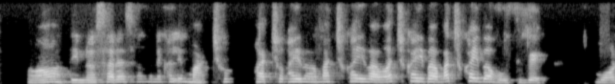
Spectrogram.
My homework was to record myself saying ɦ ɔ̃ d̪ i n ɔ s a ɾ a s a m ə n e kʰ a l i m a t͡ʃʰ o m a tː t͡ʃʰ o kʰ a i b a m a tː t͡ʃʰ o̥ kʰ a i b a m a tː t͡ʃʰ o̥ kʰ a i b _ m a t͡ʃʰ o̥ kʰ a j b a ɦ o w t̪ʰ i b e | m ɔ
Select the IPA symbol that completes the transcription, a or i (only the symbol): a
